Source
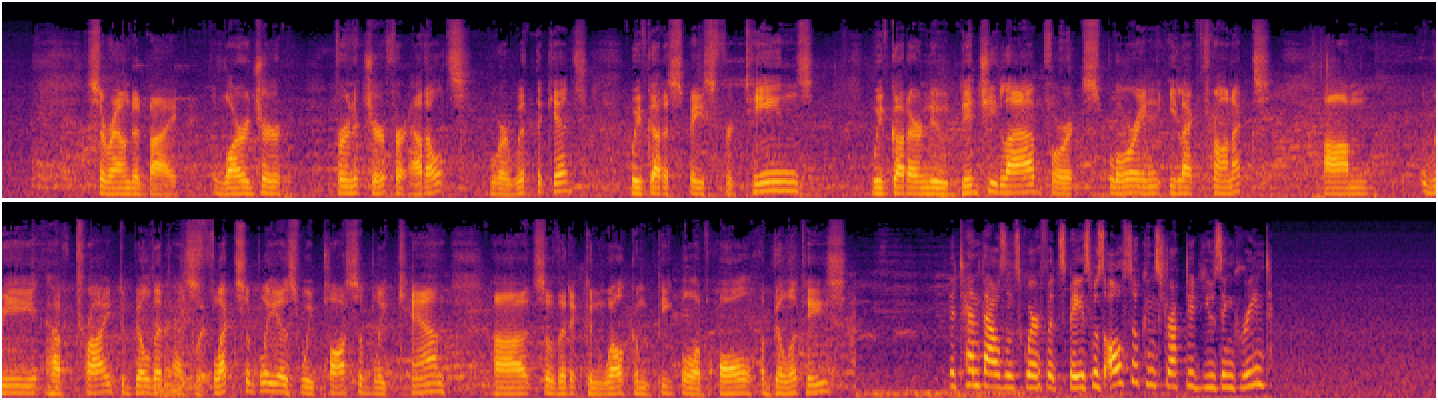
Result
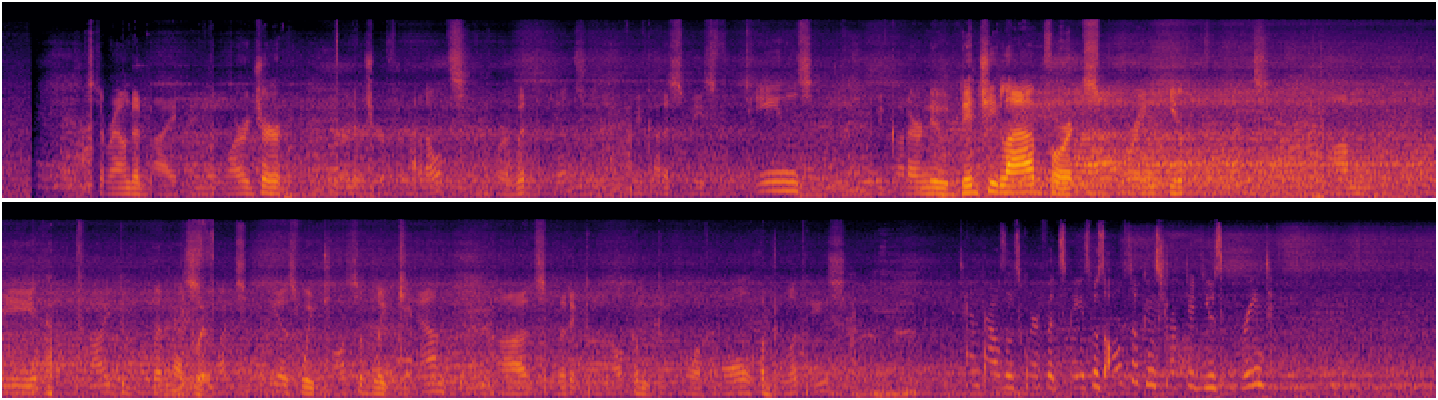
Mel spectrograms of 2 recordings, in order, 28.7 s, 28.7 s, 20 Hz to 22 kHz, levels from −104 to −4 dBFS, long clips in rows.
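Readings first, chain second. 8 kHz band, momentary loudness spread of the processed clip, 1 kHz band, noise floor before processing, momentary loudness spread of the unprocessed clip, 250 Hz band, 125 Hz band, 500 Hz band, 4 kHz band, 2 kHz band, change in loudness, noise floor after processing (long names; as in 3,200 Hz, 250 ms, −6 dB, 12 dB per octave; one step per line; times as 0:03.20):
−9.0 dB, 14 LU, −12.5 dB, −49 dBFS, 16 LU, −11.5 dB, −11.5 dB, −13.5 dB, −10.5 dB, −13.0 dB, −13.0 dB, −51 dBFS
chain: volume swells 773 ms
feedback delay with all-pass diffusion 801 ms, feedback 76%, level −10 dB
level −5 dB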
